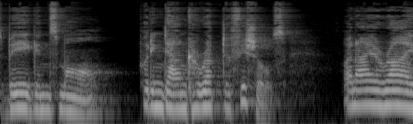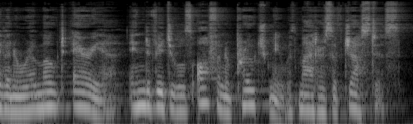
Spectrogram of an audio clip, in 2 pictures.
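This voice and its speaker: An actress playing a stern, ancient alien warrior-monk in a video game, speaking in a formal, measured and solemn manner. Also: female voice, sits low, a little mellow, natural voice. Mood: stern, composed. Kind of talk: dramatic video game dialogue.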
